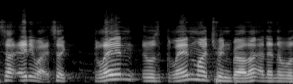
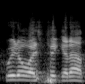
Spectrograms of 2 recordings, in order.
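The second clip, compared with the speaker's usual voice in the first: ordinary talk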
